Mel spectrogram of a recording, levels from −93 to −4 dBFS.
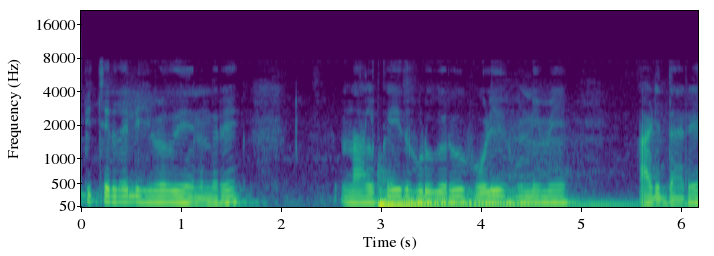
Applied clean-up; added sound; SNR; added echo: none; Bowed string instrument; 0 dB; none.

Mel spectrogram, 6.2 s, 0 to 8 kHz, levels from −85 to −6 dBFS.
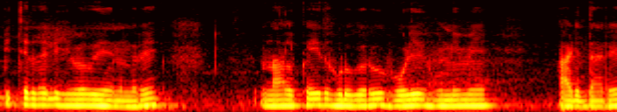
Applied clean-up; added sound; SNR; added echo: none; none; none; none.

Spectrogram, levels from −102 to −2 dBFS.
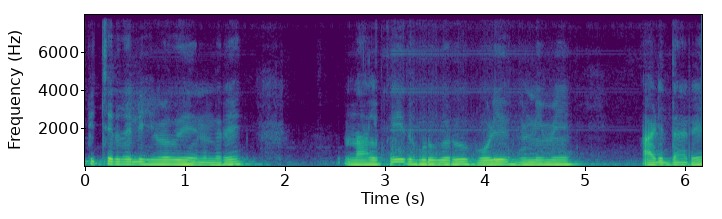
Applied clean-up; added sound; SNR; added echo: neural separator model SepFormer DNS4.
